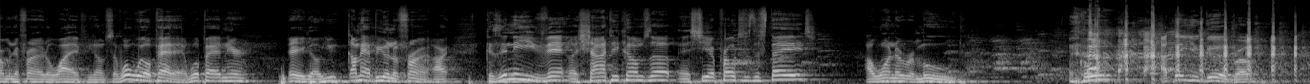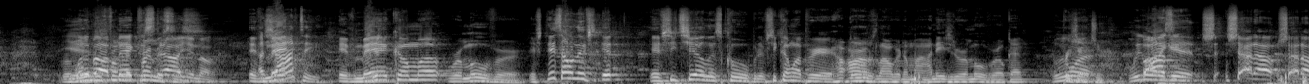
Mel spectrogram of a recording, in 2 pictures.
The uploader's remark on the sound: LIVE from the Meridian Park Event Center in Indianapolis, Indiana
